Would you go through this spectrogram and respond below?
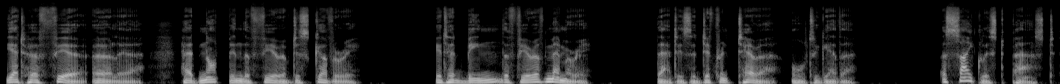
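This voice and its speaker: Really deep guy narrating a moody detective story, measured and literary, lots of rise and fall in the voice. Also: no echo, studio quality. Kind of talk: scripted first-person detective story narration.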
